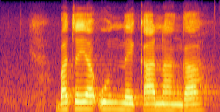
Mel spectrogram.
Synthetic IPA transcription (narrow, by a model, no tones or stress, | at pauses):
batʼɛjaʔunɛkʼanaŋɡʱa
